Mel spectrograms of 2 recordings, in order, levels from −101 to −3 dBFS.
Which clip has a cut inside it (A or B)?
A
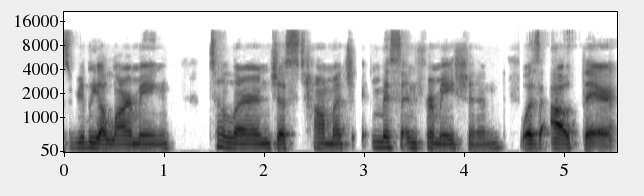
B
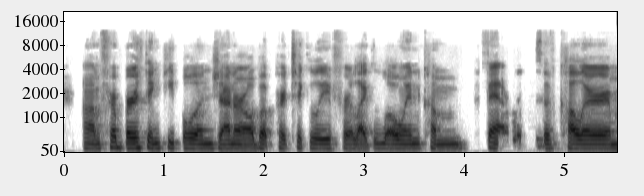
A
